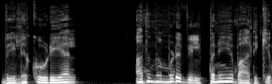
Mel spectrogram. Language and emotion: Malayalam, fearful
